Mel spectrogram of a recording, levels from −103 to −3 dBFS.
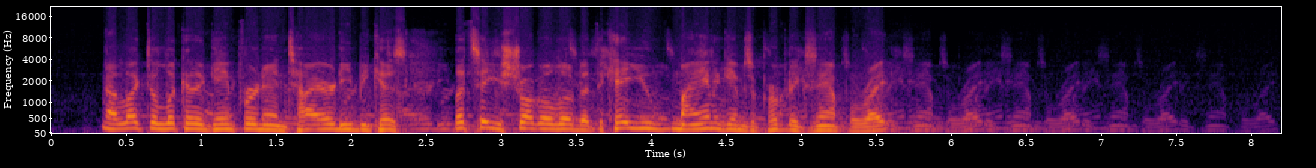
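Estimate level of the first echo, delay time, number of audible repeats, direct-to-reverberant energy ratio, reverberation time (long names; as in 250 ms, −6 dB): −18.0 dB, 650 ms, 3, no reverb audible, no reverb audible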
